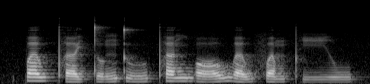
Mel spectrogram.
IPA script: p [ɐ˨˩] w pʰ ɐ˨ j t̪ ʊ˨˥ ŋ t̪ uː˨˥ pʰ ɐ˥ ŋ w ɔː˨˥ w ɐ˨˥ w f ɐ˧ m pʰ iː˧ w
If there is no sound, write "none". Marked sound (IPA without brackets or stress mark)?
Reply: ɐ˥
